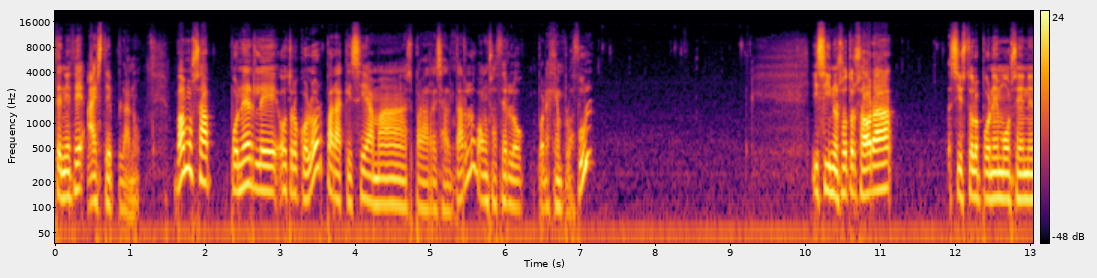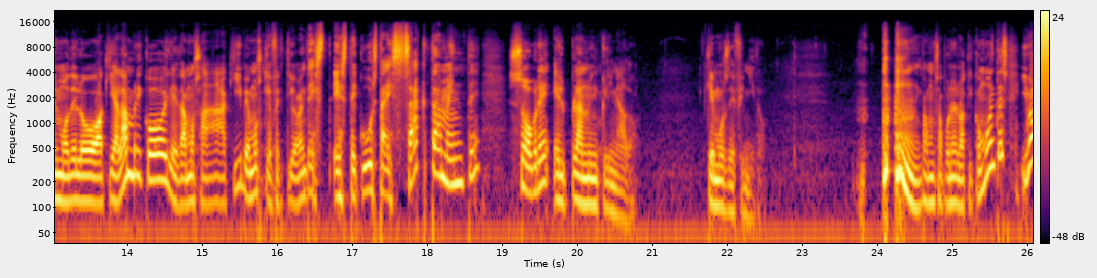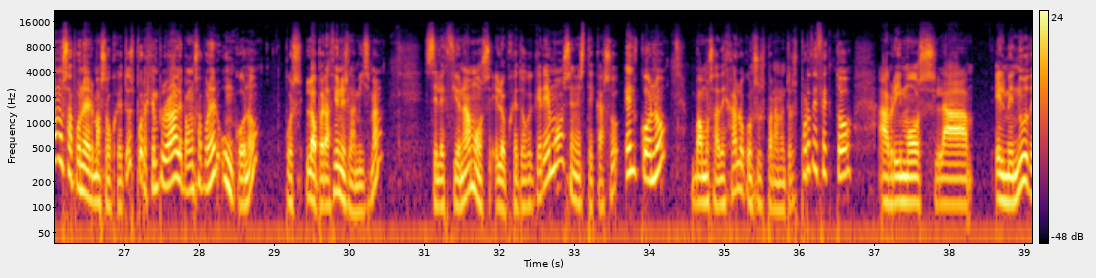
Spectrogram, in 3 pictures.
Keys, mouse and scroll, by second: 2.0 click, 3.6 click, 4.7 click, 6.1 click, 7.3 click, 8.3 click, 9.1 click, 9.6-10.8 middle drag, 11.7 click, 12.8 click, 14.7 click, 17.9 scroll up 1, 18.1 scroll down 1, 18.2 scroll up 1, 19.3 scroll down 1, 20.7-21.9 middle drag, 22.1 middle click, 23.2 click, 23.9 click, 25.1 middle click, 28.9 click, 30.7 click, 32.9 click, 36.2 click.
